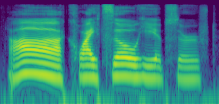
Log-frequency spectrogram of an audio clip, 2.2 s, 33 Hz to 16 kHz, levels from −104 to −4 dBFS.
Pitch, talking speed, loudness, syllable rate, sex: 170 Hz, 135 wpm, -15 LUFS, 4.0 syllables/s, female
